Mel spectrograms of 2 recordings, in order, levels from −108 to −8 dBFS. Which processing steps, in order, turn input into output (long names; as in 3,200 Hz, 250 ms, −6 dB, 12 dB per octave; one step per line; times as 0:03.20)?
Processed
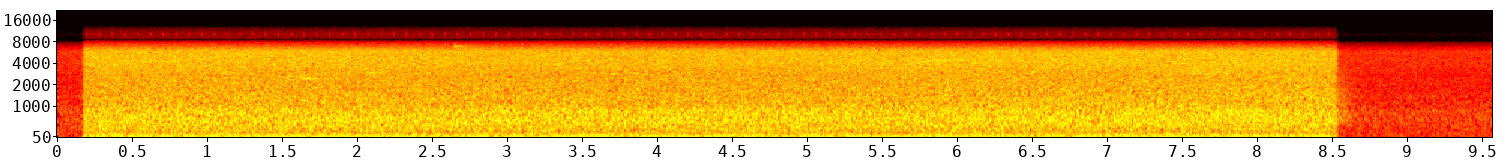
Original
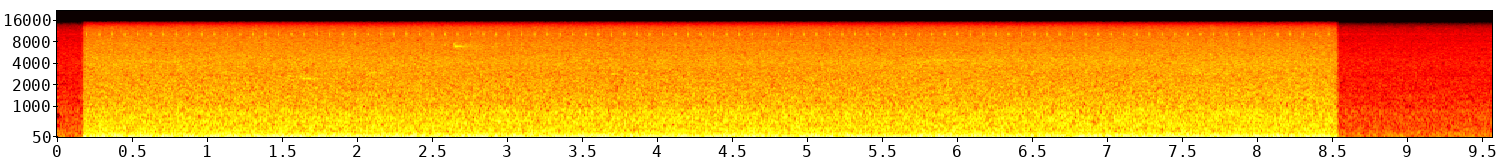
elliptic low-pass filter 5,900 Hz, stop band 40 dB
bass and treble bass −10 dB, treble +8 dB
on a send: delay with a band-pass on its return 69 ms, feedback 35%, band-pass 1,100 Hz, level −11.5 dB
